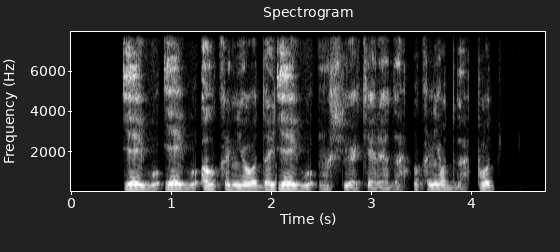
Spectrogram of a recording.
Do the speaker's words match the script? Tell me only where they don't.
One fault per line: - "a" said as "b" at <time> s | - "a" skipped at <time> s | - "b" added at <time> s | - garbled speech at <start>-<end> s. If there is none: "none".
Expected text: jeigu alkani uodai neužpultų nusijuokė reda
- "jeigu" added at 1.0 s
- "neužpultų" said as "jeigu" at 2.1 s
- garbled speech at 3.4-4.2 s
